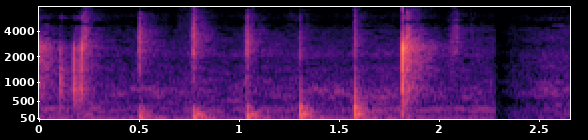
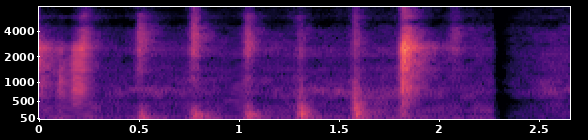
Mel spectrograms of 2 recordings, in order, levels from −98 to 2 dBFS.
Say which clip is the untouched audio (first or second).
first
